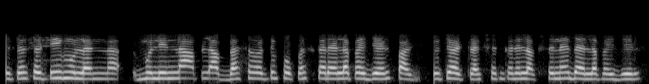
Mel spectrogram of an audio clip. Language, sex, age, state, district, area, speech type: Marathi, female, 18-30, Maharashtra, Wardha, urban, conversation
